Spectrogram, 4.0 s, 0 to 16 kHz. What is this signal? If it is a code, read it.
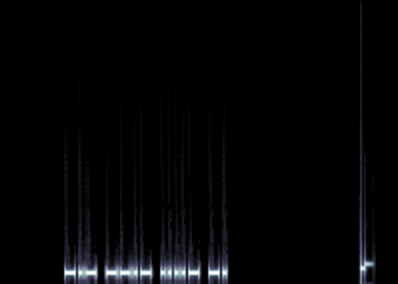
Morse code, heard as a keyed tone, about 36 wpm, 700 Hz. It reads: KQ4N
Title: USA Call Signs - 4 Characters - 3x Character Spacing - 35wpm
